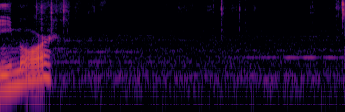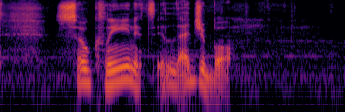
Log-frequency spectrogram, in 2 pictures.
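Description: Paper rustles softly as stickers are handled and peeled.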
